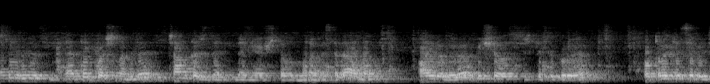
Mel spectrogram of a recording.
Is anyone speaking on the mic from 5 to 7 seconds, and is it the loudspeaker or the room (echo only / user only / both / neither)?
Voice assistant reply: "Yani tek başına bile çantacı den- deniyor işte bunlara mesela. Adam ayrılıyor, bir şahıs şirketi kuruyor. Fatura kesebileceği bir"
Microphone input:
echo only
